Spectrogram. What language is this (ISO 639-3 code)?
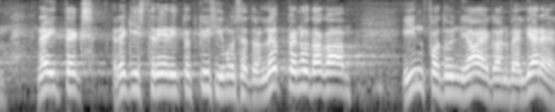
est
